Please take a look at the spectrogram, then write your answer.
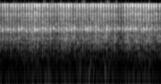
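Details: Diesel car: harsh, loud clatter over a steady idle with a hard metallic edge; rough, noisy diesel, cause not confirmed.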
